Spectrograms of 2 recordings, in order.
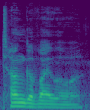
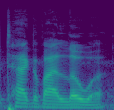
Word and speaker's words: Tagovailoa: You said Tungavailoa. Oh. Dude, there's like a I added mystery an beast in the N? trees. Yeah, Tung. Oh. Tua Tagovailoa. Right? That's how you say it?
